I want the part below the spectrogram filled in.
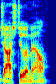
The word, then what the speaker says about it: Josh Duhamel: But I ended up picking When in Rome, the romantic comedy starring Kristen Bell and Josh Duhamel, if I'm saying his name right.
